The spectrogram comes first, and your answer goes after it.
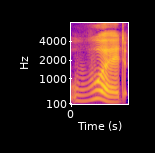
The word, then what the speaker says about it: would: The L is silent. So would, we don't say the L.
